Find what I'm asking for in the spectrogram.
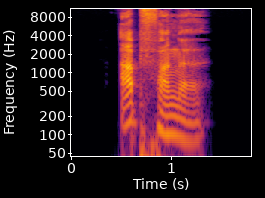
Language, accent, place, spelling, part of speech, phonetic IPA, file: German, Germany, Berlin, abfange, verb, [ˈapˌfaŋə], De-abfange.ogg
- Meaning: inflection of abfangen: 1. first-person singular dependent present 2. first/third-person singular dependent subjunctive I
